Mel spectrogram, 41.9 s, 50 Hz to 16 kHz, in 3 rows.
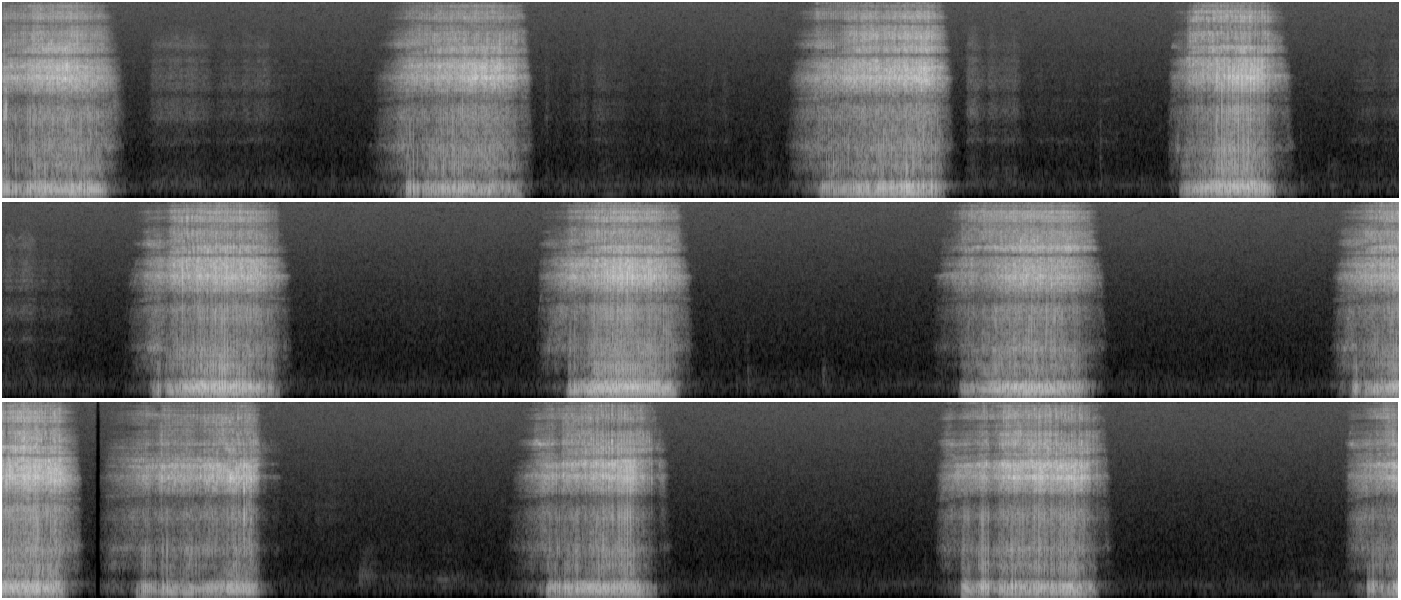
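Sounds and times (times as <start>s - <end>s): slow regular snoring: 0.0s - 2.8s, 3.7s - 6.2s, 7.9s - 10.2s, 11.7s - 13.0s, 15.2s - 16.9s, 19.3s - 20.9s, 23.3s - 25.0s, 27.3s - 30.7s, 33.0s - 34.6s, 37.3s - 39.0s, 41.4s - 41.9s.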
